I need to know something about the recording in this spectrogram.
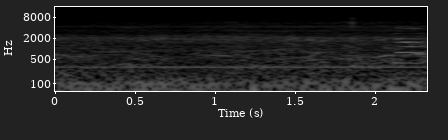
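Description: A steady low rumble with a constant droning hum.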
